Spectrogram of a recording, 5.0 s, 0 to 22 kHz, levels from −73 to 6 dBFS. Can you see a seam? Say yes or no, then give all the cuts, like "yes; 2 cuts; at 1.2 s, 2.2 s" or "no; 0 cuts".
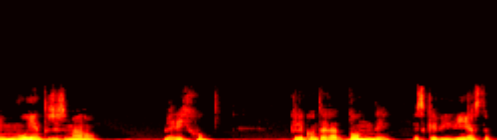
no; 0 cuts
